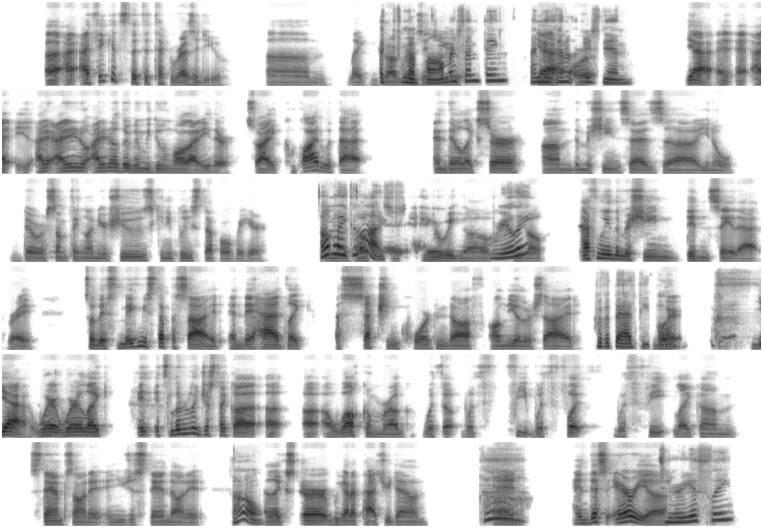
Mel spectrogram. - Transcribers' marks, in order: chuckle; gasp
- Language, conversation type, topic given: English, unstructured, What annoys you most about airport security?
- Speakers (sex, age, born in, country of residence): female, 65-69, United States, United States; male, 35-39, United States, United States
